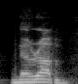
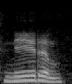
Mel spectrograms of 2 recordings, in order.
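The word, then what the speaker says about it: நேரம்: Naram. Did I pronounce it correctly? I don't want to offend anyone tonight before even starting the session. Naram, is that correct? Okay. Hakka Tamil is Neram. Neram. Yes.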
